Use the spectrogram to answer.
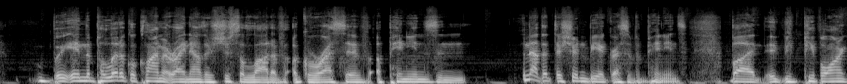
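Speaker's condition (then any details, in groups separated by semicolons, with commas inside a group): No condition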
